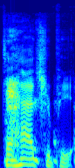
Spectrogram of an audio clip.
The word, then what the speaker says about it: Tehachapi: Tehachapi. – All right, I had the accent in the wrong place. Now I got it. Tehachapi. Accent on the second syllable.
